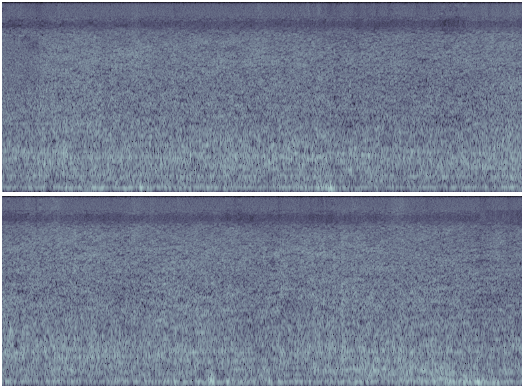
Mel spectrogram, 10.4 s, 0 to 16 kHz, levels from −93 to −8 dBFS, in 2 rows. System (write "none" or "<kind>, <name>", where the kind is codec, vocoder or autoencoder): codec, SNAC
